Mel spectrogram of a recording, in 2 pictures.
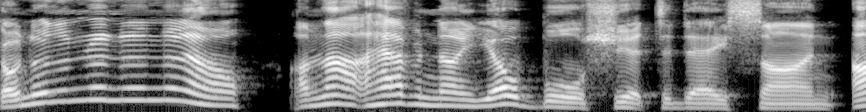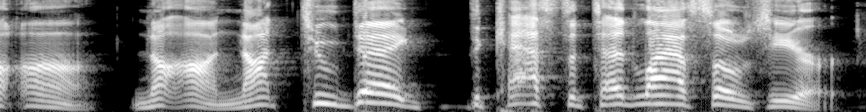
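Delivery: high, sing-song, brushing-off, no-nonsense dismissive tone. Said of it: "she's like".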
